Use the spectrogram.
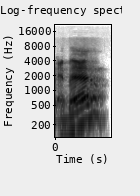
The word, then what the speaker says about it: Eber: usianya 30 tahun hai lalu eber ya Jangan sampai keliru bacanya bukan embernya 4000 ember-ember ya akhir-akhir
